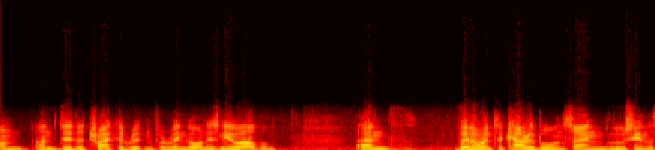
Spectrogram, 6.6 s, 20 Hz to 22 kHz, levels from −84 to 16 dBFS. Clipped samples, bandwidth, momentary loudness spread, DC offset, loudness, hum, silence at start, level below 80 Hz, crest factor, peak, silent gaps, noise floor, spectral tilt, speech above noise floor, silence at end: under 0.1%; 6.8 kHz; 11 LU; under 0.1%; -21 LUFS; none; 0 s; -38 dBFS; 18 dB; -4 dBFS; none; -43 dBFS; -7 dB/octave; 22 dB; 0 s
